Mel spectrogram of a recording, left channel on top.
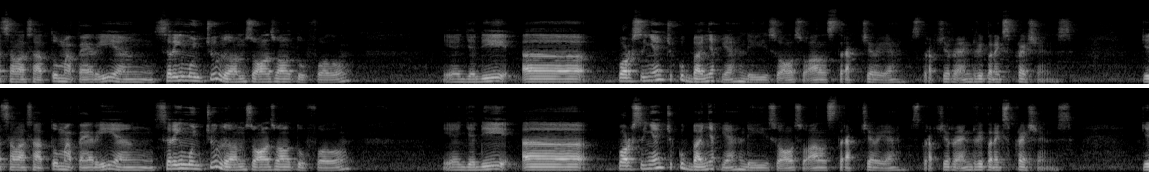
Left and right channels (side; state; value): both; normal; correlation 0.30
